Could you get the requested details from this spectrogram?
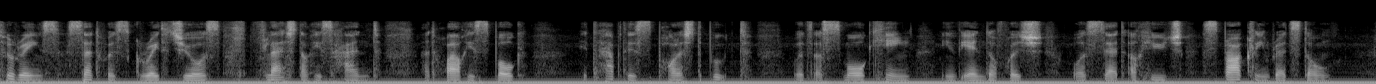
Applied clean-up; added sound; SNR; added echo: none; none; none; none.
